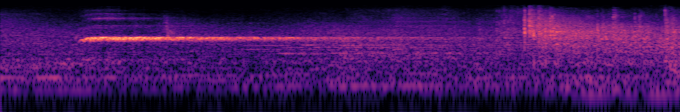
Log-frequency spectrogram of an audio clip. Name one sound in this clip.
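A referee's whistle blows sharply once.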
